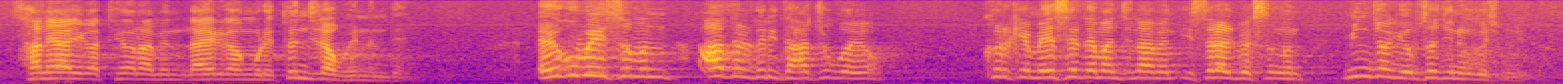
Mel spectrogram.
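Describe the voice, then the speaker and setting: A man's voice: sits high, expressive, racing, a bit bright. A male pastor preaching a sermon in a church, acting out complaints in dialect. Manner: acts out quoted complaints in dialect. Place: church sanctuary.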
